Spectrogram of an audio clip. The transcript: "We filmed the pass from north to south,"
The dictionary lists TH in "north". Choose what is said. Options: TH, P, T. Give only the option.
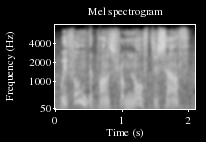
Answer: TH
